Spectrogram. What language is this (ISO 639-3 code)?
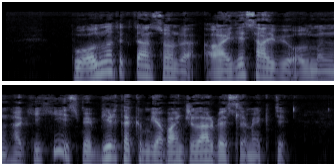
tur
